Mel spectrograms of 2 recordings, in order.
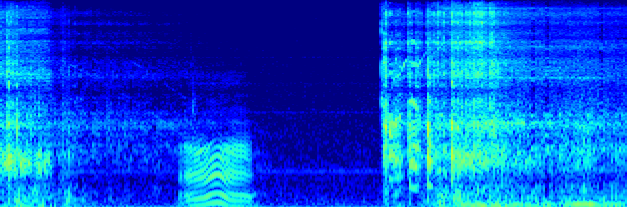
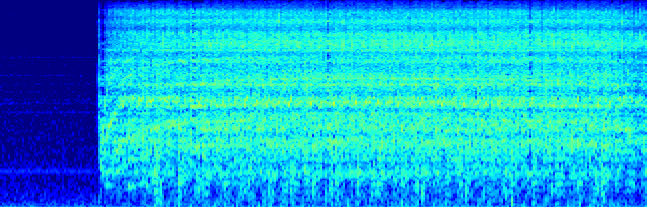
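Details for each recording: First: Outboard motor that had been submerged: starter whir and audible high-pressure pump, then catches and runs evenly; smokes a little, normal. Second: Outboard motor that had been submerged, cranked again with spark plugs out to clear water from cylinders and avoid bending a connecting rod; fast, light, even cranking about four beats a second with no compression load, spinning freely.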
